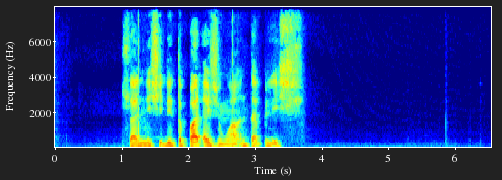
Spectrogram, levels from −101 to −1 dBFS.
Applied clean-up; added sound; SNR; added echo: neural mask model RNNoise.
